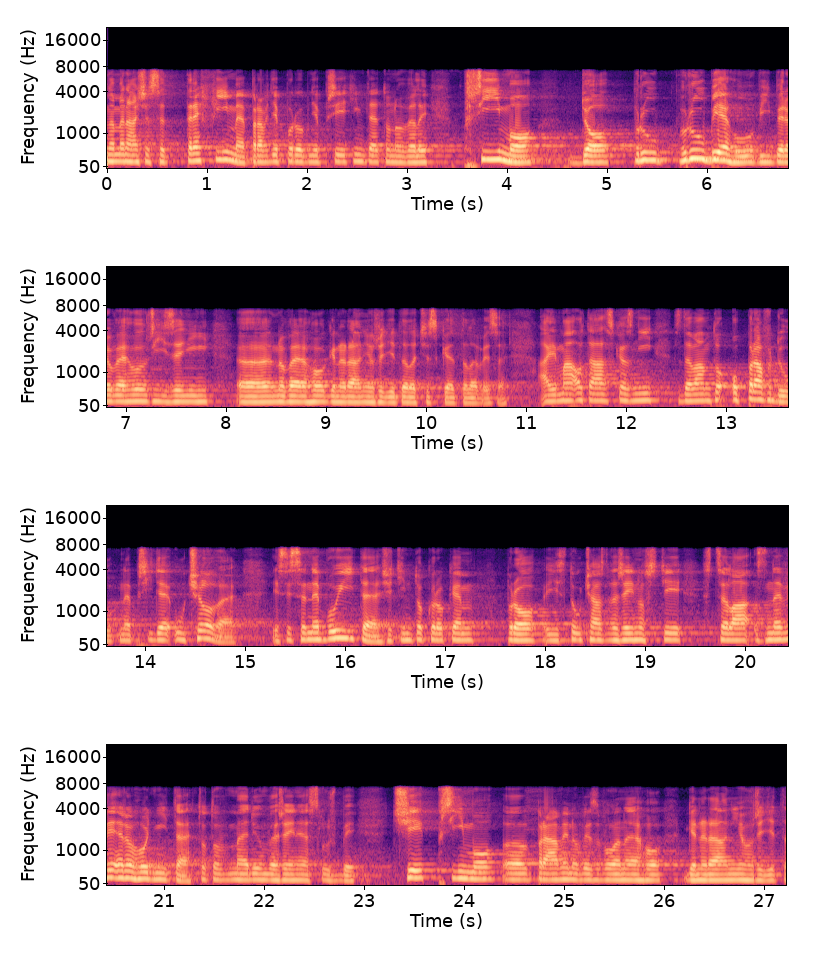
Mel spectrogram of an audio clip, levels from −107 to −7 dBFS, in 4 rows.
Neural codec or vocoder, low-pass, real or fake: none; 7.2 kHz; real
